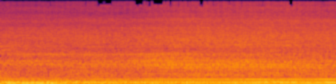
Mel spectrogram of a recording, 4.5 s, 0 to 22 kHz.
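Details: Mitsubishi ASX that had stalled with a battery reading only 10.36 V, jump-swapped to another battery: engine catches and settles into a steady, even low idle with no knocks; alternator then charging at 14.62 V, old battery blamed.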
